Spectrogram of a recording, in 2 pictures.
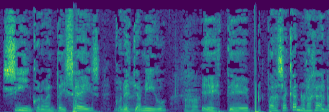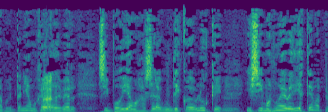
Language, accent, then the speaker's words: Spanish; Buenos Aires, Argentina; moved away as an adult; now in Catamarca, Argentina; Estudié en Buenos Aires. Yo soy de Buenos Aires y viví allá hasta los 33 años que me vine a vivir acá.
